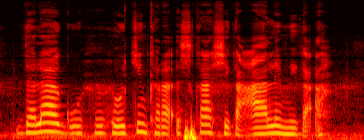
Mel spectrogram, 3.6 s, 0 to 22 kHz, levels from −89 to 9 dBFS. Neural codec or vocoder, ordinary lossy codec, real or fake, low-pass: none; none; real; none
